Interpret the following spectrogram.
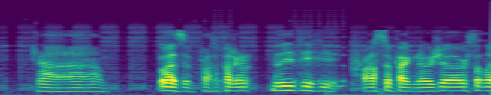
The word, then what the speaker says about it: prosopagnosia: Also, we came to the conclusion that Ace has propagnasia. What is it? Prosopagnosia or something like that?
